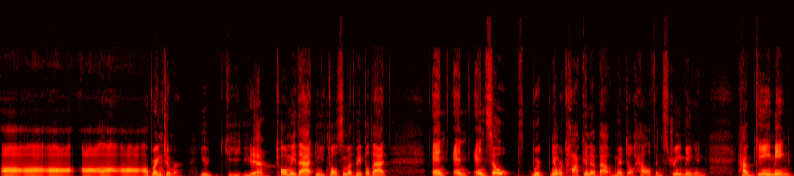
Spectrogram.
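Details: Adult male podcast host who says he stutters, with people in voice chats often asking him to repeat himself; word and phrase repetitions such as repeated phrases; stuttering.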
